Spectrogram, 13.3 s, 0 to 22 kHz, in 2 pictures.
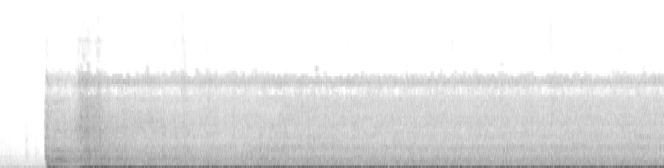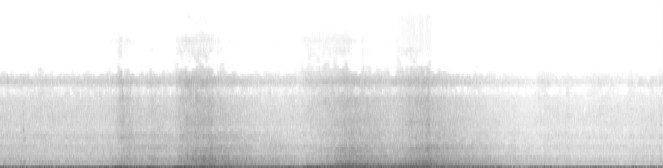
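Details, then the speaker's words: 1967 Ford Mustang, rebuilt 289 V8 with C4 automatic, fresh aluminum intake, dual exhaust, 51,385 miles: quick catch on the starter, then a deep, even V8 idle with two clean throttle blips, settling back smoothly; normal cold start and idle. "Fresh aluminum intake as well. Sounds good. This baby wants to go."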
